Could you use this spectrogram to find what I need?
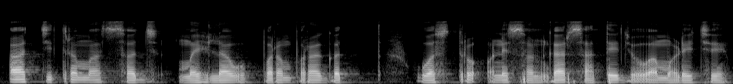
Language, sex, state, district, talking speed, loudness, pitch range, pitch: Gujarati, male, Gujarat, Valsad, 100 wpm, -19 LUFS, 95-105 Hz, 100 Hz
